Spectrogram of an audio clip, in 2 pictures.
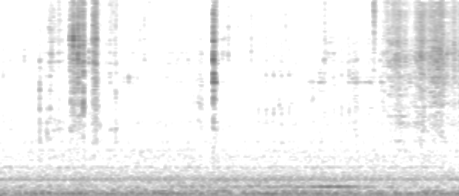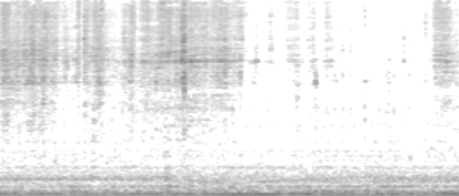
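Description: A person chewing a bite of burger, with a few soft mouth clicks, over the steady low rumble of a car cabin. A brief rustle comes about halfway through.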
